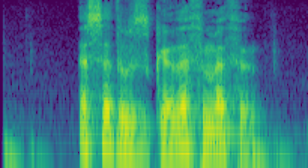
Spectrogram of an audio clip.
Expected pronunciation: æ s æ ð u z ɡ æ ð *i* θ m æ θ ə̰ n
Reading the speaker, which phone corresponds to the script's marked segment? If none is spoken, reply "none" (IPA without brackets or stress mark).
æ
